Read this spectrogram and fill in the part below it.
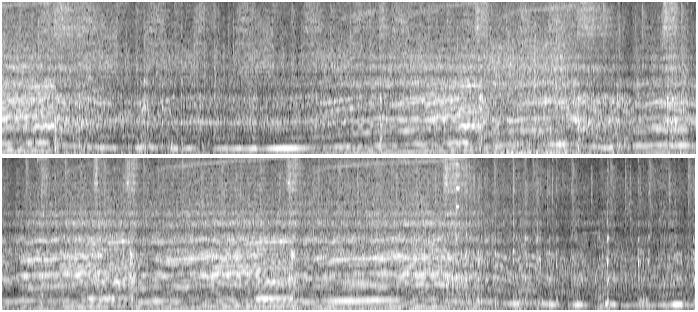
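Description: A racing car engine roars, rising in pitch through each gear and dropping sharply at each shift.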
